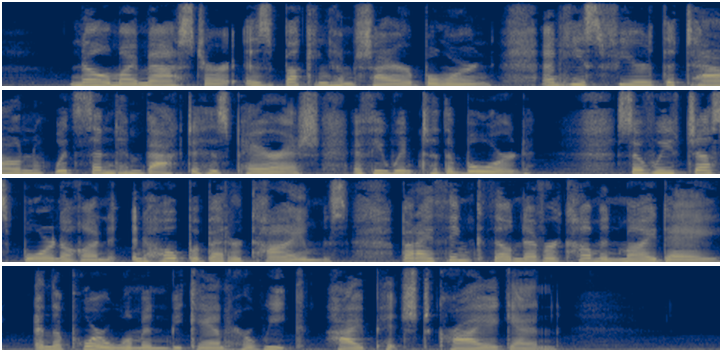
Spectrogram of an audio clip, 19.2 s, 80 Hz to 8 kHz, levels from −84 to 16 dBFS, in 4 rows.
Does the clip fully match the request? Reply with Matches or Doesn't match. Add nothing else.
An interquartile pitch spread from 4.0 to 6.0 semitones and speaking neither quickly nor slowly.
Doesn't match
